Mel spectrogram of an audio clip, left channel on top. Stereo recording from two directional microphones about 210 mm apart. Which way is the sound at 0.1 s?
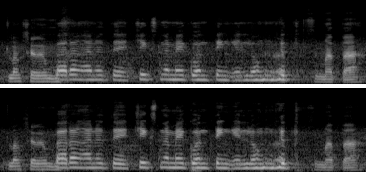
20° left (ahead or behind).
